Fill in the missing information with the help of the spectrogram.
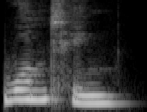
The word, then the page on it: wanting: British English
